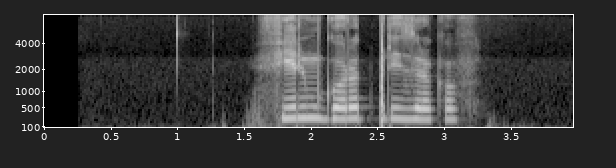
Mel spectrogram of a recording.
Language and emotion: Russian, neutral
